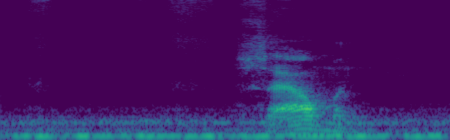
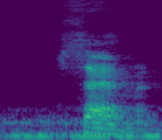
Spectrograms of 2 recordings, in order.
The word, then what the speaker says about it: salmon: good stuff tuna fish salmon or salmon the hell is silent uh that comes from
